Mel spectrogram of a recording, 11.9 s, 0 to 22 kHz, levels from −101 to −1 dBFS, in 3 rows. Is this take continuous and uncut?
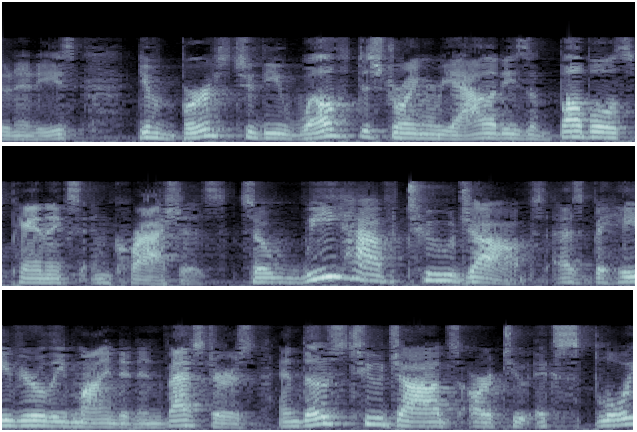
no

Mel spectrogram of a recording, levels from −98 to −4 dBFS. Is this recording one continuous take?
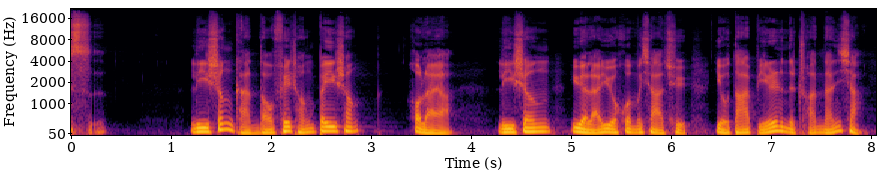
yes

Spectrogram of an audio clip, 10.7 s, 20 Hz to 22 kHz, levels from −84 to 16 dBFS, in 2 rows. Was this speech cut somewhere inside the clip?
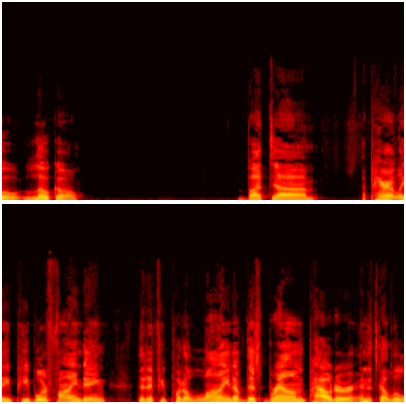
no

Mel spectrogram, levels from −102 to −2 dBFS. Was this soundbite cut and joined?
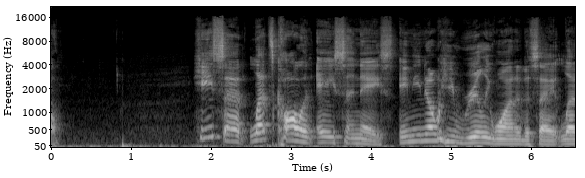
no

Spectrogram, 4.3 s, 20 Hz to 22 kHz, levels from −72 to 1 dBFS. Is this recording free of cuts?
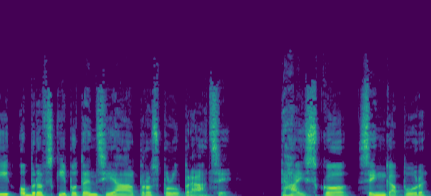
yes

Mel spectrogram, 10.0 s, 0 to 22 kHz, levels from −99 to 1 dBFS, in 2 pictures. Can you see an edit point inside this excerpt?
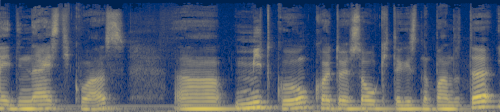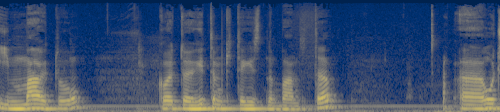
no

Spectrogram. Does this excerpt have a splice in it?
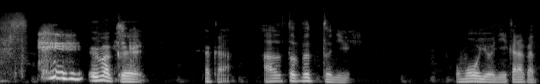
no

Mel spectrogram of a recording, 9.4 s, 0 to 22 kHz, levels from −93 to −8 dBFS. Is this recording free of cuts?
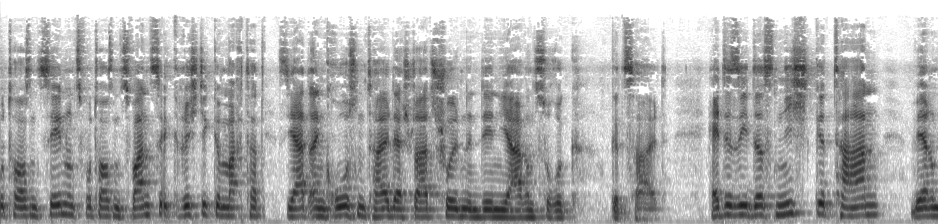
no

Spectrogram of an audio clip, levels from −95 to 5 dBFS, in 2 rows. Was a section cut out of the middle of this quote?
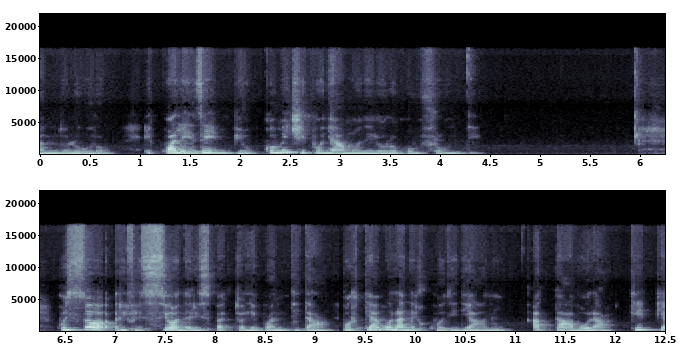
yes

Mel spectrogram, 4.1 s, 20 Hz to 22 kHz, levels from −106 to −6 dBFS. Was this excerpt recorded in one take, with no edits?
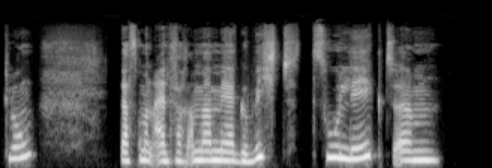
yes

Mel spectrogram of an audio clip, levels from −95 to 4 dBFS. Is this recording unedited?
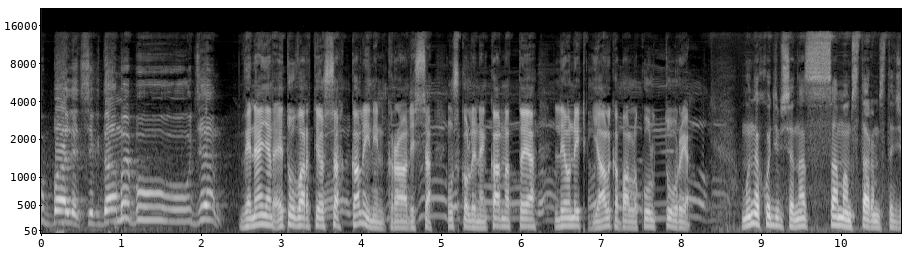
no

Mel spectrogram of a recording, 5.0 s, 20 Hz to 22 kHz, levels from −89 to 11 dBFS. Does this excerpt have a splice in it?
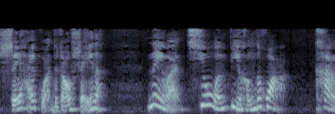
yes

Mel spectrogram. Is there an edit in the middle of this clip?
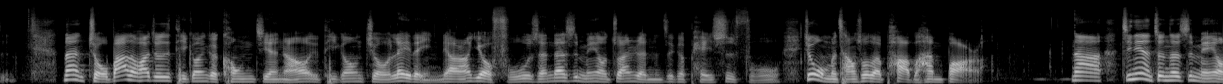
no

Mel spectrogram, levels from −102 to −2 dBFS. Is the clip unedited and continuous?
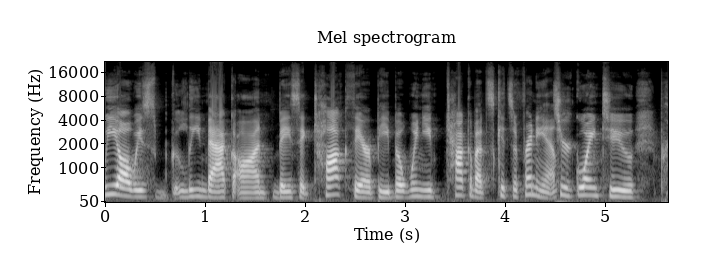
no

